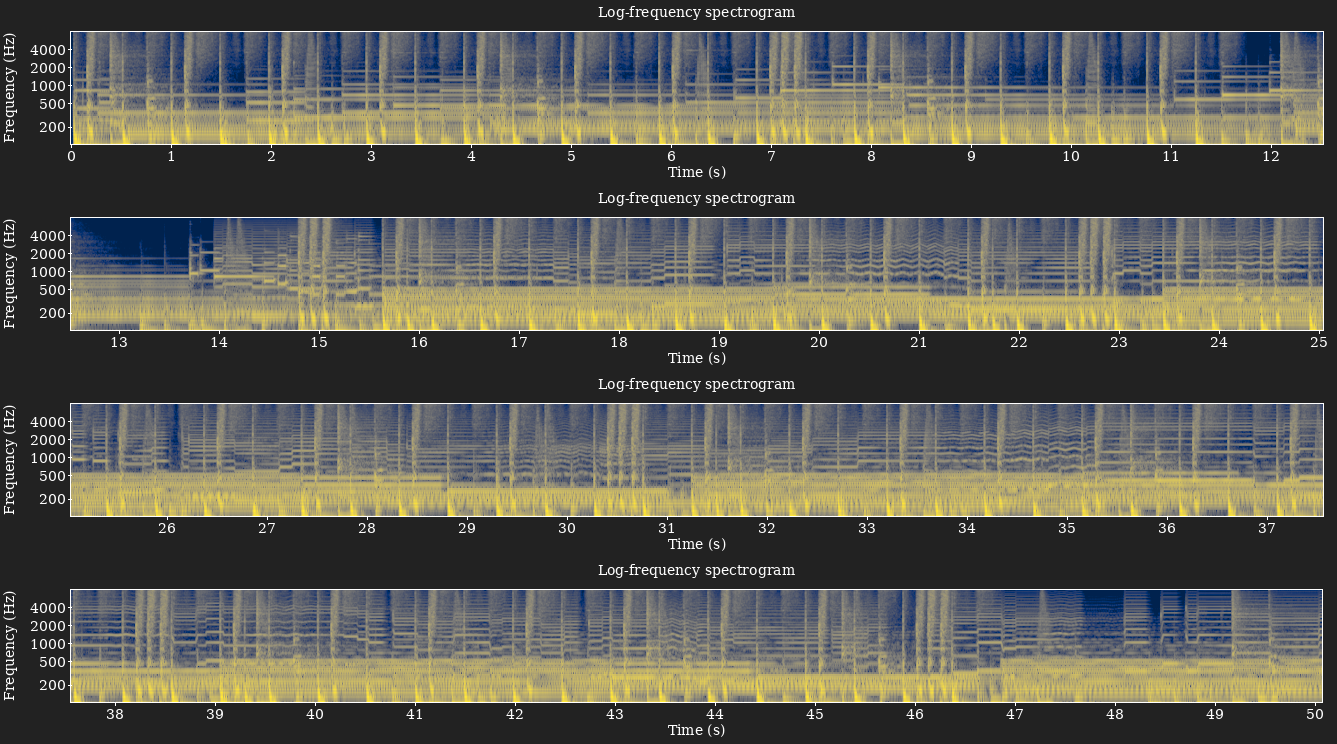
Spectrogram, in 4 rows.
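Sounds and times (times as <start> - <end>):
instrumental music: 0.0 - 50.0.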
